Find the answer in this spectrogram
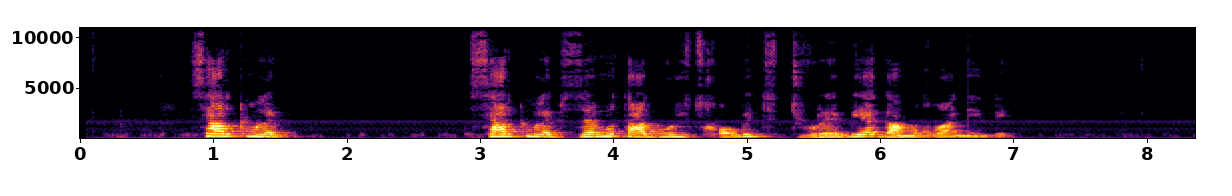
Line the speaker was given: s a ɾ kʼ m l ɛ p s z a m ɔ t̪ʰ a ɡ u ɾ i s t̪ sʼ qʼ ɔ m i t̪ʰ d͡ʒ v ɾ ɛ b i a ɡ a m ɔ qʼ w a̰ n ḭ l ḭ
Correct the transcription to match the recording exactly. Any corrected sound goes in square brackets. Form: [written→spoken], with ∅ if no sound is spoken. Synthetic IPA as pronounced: s a ɾ kʼ m l ɛ p s z [a→ɛ] m ɔ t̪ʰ a ɡ u ɾ i s t̪ sʼ qʼ ɔ [m→b] i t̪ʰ d͡ʒ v ɾ ɛ b i a ɡ a m ɔ qʼ w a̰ n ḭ l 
